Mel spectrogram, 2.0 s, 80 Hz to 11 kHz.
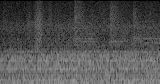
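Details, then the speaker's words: Range Rover L322 (ZF 5-speed automatic) after a gearbox oil and filter service, on cruise control at 50 mph climbing a hill where it normally whined ("vzz"): a steady rumble of tyre and road noise, at most a very faint hum. The noise is gone or greatly reduced. "I can maybe hear the very faintest hum, but I might just be imagining it. But either way, I'm pretty sure it's basically gone, if not extremely reduced."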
